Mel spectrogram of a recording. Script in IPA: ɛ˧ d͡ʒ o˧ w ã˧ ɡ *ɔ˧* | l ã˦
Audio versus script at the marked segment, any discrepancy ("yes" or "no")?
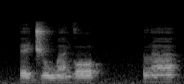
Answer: no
